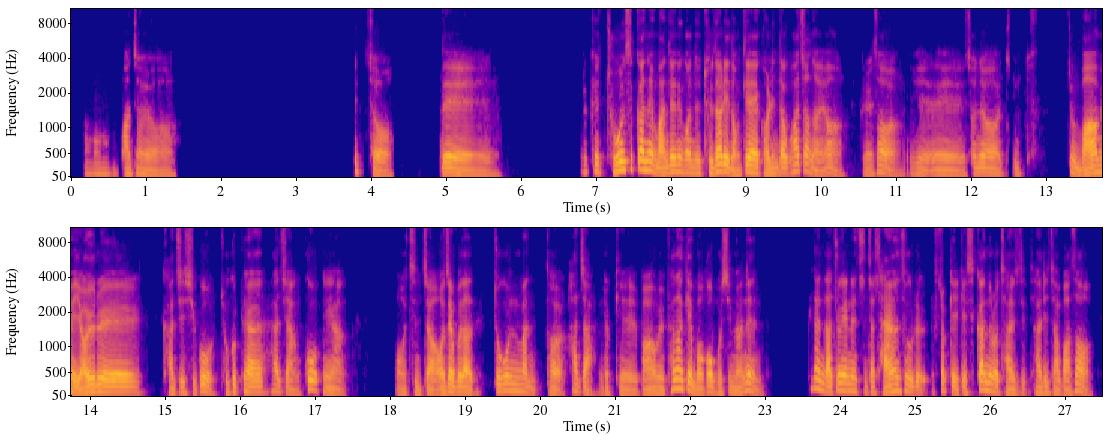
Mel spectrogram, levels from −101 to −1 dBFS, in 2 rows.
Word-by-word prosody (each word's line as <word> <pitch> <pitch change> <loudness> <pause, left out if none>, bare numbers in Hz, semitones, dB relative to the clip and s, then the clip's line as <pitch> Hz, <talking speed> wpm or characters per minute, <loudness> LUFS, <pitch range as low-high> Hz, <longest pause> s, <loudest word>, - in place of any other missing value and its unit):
어. 105 -2 -12
맞아요. 90 -4 -6 2.4
그쵸. 85 -2 -4 0.6
네. 95 -5 +1 1.2
이렇게 140 +2 -5
좋은 165 +6 +5
습관을 180 -2 +4
만드는 135 +6 +3
거는 125 -2 0
2 120 0 -2
달이 150 0 +7
넘게 120 +8 +4
걸린다고 110 +5 0
하잖아요. 110 - -2 0.2
그래서 95 - -4
이게 105 0 -8
예 90 -1 -4
전혀 110 -2 -2
좀 110 -2 -14 0.6
좀 115 -6 -3
마음의 120 +2 +5
여유를 115 -1 +5 0.2
가지시고 100 0 -3
조급해 120 +5 -4 0.3
하지 130 -5 -4
않고 90 - 0
그냥 100 -7 -5 0.7
'어 95 -2 -7
진짜 95 -1 -3
어제보다 105 +1 +3 0.2
쪼금만 135 -6 -1
더 95 -5 -3
하자.' 115 - -4
이렇게 90 -1 -7
마음을 95 +2 -2
편하게 180 0 +3
먹어 105 +4 +2
보시면은 100 - -3 0.6
그냥 185 -3 0
나중에는 140 +4 +3
진짜 115 -2 -6
자연소르 125 +2 +1
...스럽게 - - -3
이게 105 - -3
습관으로 145 +7 +2
자리 100 +3 -5
잡아서 90 - -2
110 Hz, 250 characters per minute, -24 LUFS, 95-130 Hz, 2.4 s, 달이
